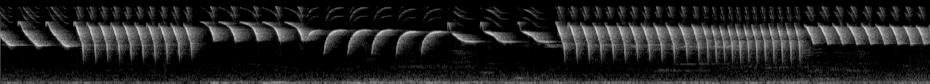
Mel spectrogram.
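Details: Canary in strong continuous song that provokes rival canaries: sweeping slurred notes alternating with dense rapid buzzy trills and rattles, changing pattern every two to three seconds, delivered loudly with no background sounds.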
